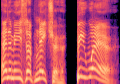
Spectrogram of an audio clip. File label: Male Night Elf Attack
